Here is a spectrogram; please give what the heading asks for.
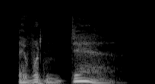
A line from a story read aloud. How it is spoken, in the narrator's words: she whispered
